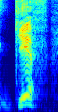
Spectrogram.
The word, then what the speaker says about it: GIF: for the record however it is GIF with a hard G what's the difference one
